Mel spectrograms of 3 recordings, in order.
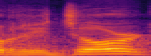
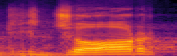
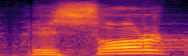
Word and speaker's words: resort: बहुत अच्छा शब्द है सेरेनिटी भी, और इसका उच्चारण रिजॉर्ट है, रिसॉर्ट नहीं बोले, क्योंकि बहुत सी जगह मैंने इसको रिसॉर्ट लिखा हुआ देखा है। ये रिजॉर्ट है।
